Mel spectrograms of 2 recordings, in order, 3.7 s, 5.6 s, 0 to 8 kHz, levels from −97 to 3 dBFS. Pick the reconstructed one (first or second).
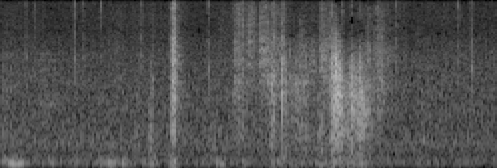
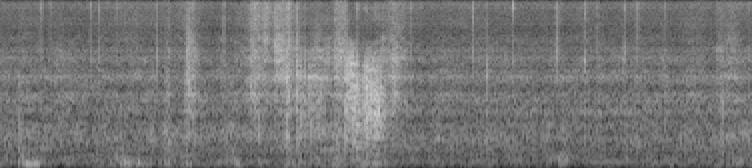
second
